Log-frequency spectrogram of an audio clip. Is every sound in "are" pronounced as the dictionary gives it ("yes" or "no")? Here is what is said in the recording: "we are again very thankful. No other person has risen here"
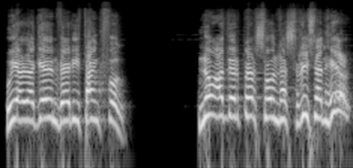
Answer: yes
